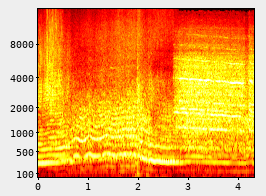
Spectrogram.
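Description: Porsche 911 GT3 Cup race car's flat-six engine at racing revs through a corner. Its note wavers up and down, then drops sharply about two seconds in and runs on at a steady pitch.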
